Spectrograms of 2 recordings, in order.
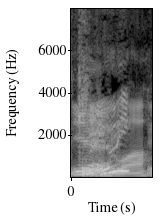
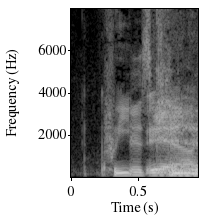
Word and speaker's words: quinoa: It is quinoa. – It's quinoa. – It's not. It's pronounced the way it doesn't look. – Okay. – Like you're pronouncing it the way it looks, but it's quinoa.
